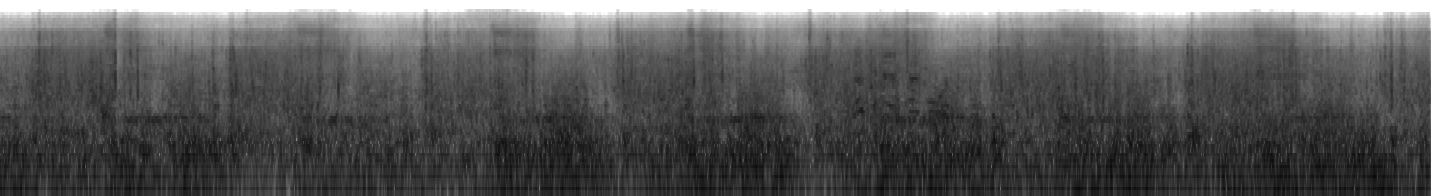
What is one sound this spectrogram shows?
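Wind rumbles past outdoors.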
